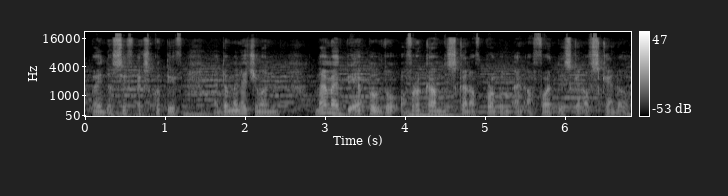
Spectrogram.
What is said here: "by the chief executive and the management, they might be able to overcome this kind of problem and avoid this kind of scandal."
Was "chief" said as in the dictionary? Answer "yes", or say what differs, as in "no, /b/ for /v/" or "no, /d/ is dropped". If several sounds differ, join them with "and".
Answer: no, /s/ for /tʃ/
